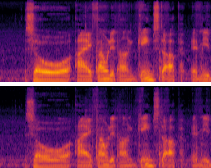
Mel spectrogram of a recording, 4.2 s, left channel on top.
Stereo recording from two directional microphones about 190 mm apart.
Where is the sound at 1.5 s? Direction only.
55° left (ahead or behind).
